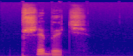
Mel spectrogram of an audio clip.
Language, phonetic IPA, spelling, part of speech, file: Polish, [ˈpʃɨbɨt͡ɕ], przybyć, verb, Pl-przybyć.ogg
